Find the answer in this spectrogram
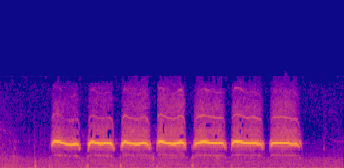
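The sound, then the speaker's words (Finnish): A wood warbler's piping song: seven clear, even whistled notes on a single pitch, spaced in a steady rhythm, loud against a quiet background. “Kyllä, mutta sillä on onneksi tämä toinenkin Ai niin. lauluversio, niin.”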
